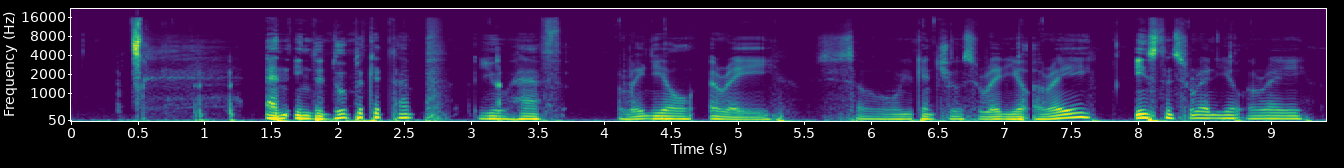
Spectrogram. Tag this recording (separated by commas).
Speech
